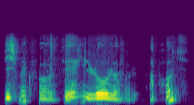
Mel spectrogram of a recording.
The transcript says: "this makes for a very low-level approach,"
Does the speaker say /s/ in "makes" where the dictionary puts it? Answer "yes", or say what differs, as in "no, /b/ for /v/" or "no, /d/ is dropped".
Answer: no, /s/ is dropped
